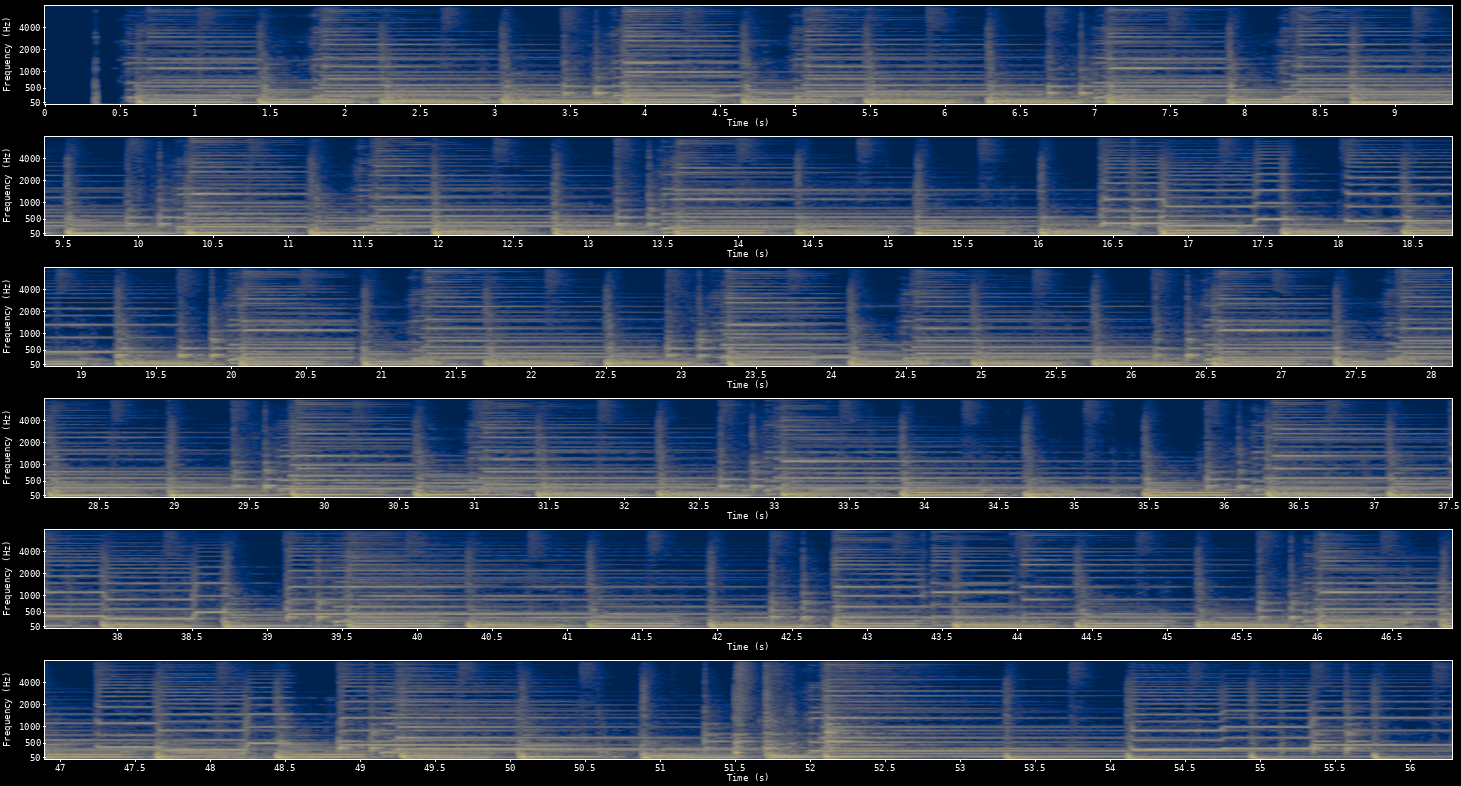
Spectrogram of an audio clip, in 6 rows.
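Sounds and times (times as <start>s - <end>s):
music: 0.4s - 56.2s.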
